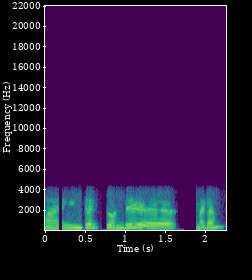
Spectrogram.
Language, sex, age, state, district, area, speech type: Tamil, female, 30-45, Tamil Nadu, Namakkal, rural, conversation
